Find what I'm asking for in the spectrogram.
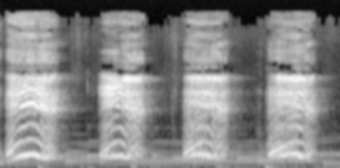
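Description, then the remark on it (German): A man gasps and rasps after choking, in four strained, voiced heaves about a second apart, each rising and falling in pitch, fairly loud with brief quiet gaps between. “Auf jeden Fall hat der ganz stark geröchelt und das dann hochgeladen.”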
